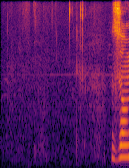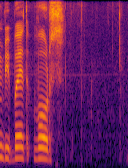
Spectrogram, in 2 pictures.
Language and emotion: Russian, neutral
